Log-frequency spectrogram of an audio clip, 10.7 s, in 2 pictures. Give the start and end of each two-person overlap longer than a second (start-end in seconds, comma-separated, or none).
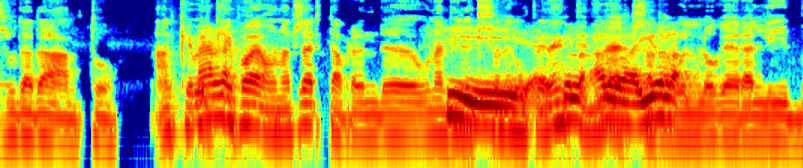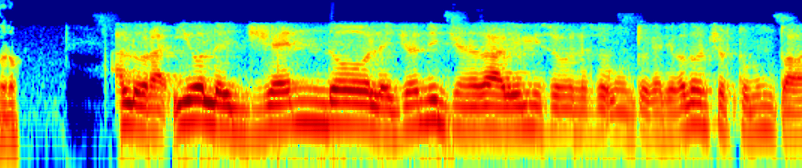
2.9-4.7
